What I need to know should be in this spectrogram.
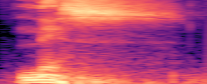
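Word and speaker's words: נס: Nes.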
